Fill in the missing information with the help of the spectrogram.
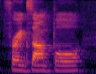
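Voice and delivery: normal talking voice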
